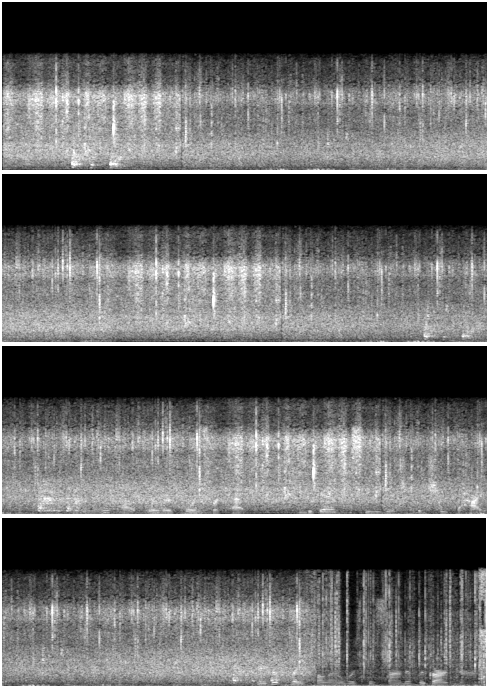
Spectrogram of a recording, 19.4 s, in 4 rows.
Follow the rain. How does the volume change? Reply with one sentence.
The volume of the rain stays about the same.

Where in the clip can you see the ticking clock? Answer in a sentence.
The ticking clock can't be heard in this clip.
